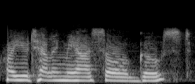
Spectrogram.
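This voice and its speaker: An actress playing a calm, puzzled middle-aged mother in an old-time radio mystery drama. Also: lowish voice, normal speed, natural voice. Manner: motherly, composed, questioning. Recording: dull, noisy vintage radio broadcast.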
